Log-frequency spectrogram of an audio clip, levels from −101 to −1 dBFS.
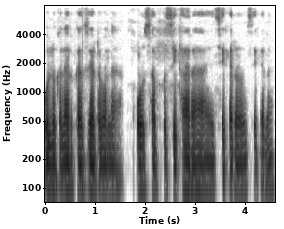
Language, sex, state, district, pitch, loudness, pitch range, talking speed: Hindi, male, Bihar, Araria, 95 Hz, -18 LUFS, 90-95 Hz, 145 wpm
